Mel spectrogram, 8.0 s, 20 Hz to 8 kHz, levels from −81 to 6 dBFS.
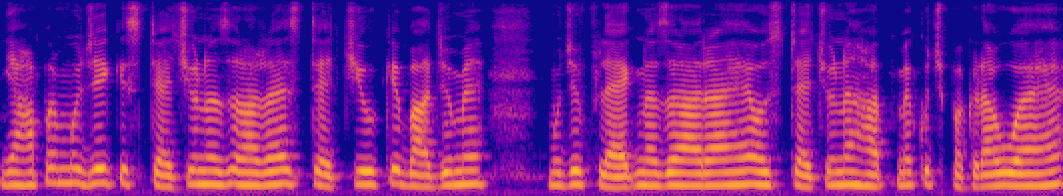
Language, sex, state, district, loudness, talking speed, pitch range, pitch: Hindi, female, Chhattisgarh, Bastar, -15 LUFS, 210 wpm, 185-205 Hz, 195 Hz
